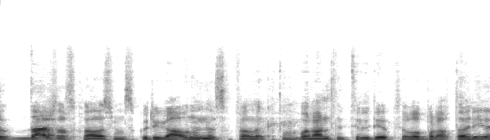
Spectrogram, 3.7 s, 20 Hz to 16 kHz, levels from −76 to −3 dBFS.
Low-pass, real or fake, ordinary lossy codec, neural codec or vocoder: 10.8 kHz; fake; AAC, 64 kbps; codec, 24 kHz, 1 kbps, SNAC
